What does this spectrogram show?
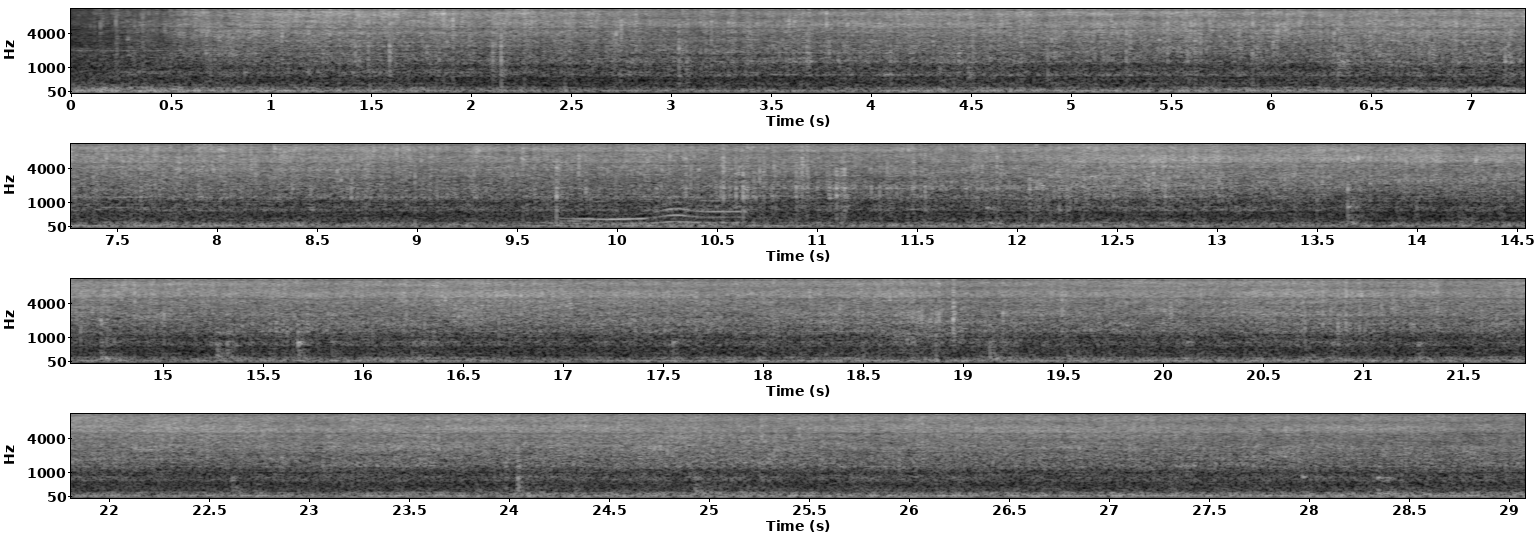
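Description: Raw chicken pieces frying in hot oil with sautéed onion, garlic and ginger. The sizzle jumps to a loud, steady hiss about half a second in as the chicken goes into the pan, with a spatula stirring through it.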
